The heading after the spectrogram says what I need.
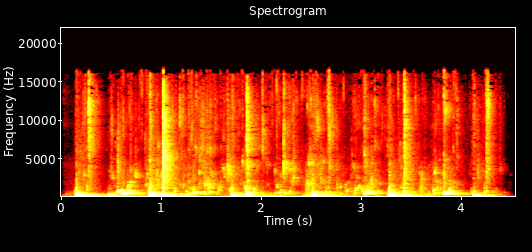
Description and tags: playing water bath
Playing with water in the bathtub.
bath, field-recording, splash, unedited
